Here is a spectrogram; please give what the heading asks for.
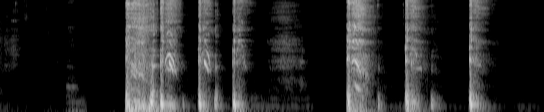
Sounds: Cough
